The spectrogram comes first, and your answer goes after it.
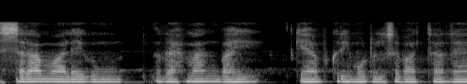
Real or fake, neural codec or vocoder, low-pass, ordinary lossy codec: fake; codec, 16 kHz in and 24 kHz out, 1 kbps, XY-Tokenizer; 7.2 kHz; none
